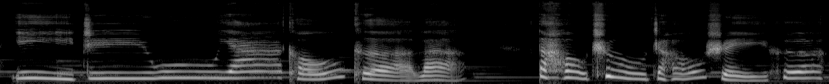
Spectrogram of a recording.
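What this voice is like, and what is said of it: Slow word-by-word recitation. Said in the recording (Chinese): “小时候读课文，咱们都是一字一句的读，就像这样”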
